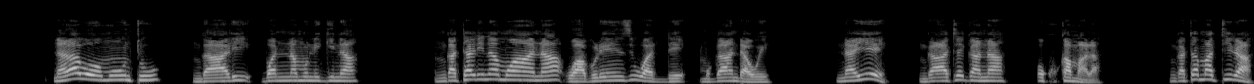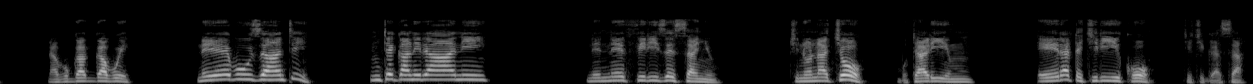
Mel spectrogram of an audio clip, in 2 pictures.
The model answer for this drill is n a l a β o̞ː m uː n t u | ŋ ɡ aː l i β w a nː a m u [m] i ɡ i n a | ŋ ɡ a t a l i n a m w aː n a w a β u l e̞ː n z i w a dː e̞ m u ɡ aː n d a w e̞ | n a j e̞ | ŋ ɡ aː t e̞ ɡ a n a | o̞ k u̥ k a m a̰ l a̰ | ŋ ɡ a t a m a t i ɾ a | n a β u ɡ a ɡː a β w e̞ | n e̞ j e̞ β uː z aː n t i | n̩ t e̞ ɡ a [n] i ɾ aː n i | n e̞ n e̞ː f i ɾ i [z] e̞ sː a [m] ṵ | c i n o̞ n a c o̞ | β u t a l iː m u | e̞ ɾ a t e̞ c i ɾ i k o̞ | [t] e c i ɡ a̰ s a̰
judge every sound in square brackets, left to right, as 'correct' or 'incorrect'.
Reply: incorrect: n, correct, correct, incorrect: ɲ, incorrect: c

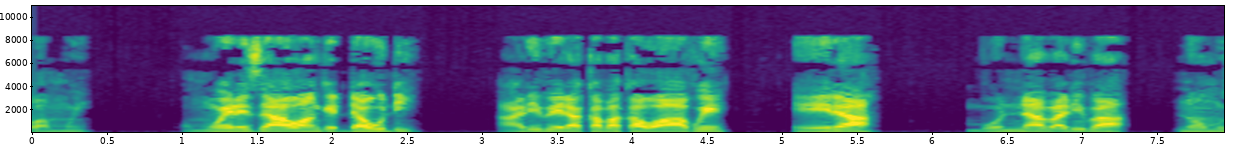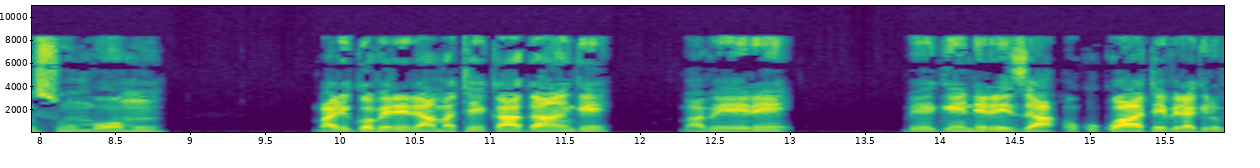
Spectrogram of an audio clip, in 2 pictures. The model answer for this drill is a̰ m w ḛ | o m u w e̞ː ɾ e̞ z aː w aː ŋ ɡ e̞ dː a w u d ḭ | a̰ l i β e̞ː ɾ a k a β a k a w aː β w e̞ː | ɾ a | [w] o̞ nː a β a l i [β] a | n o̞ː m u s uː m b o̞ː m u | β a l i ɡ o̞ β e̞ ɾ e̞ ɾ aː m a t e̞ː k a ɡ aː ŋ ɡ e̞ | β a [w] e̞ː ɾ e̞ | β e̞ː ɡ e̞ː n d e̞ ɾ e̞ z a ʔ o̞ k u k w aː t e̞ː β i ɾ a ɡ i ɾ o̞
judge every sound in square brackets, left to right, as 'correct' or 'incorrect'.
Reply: incorrect: β, correct, incorrect: β

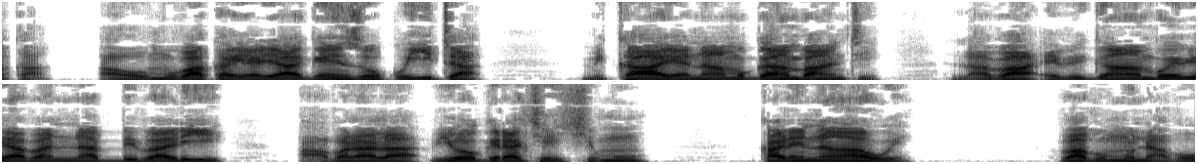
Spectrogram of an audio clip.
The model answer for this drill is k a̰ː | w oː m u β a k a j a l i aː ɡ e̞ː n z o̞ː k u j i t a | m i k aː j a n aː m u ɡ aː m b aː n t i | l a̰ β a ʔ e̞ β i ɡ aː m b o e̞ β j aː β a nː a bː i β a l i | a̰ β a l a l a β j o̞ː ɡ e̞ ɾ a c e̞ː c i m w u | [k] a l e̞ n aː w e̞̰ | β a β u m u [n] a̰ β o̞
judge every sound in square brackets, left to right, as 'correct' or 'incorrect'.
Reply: correct, correct

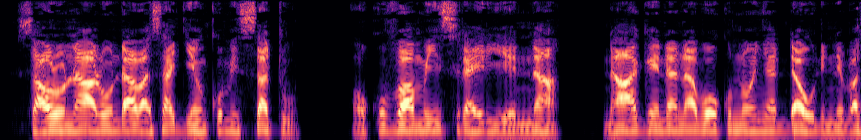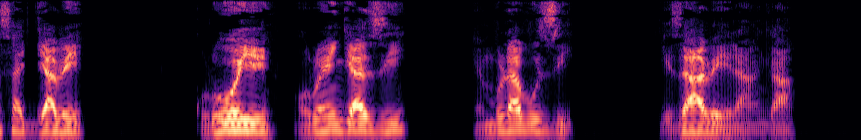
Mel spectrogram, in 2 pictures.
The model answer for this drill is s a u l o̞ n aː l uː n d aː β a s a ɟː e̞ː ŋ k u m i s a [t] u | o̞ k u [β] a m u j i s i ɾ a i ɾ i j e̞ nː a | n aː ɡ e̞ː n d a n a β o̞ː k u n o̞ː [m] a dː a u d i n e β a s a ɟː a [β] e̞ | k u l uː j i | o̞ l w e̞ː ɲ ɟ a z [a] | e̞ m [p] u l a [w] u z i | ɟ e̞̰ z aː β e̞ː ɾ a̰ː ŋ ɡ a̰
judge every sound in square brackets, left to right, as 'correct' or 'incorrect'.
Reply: correct, incorrect: v, incorrect: ɲ, correct, incorrect: i, incorrect: b, incorrect: β

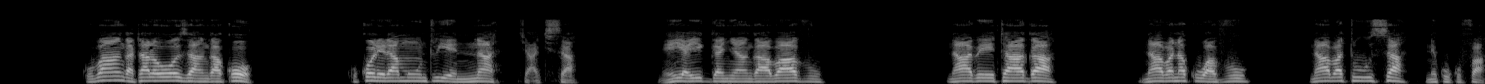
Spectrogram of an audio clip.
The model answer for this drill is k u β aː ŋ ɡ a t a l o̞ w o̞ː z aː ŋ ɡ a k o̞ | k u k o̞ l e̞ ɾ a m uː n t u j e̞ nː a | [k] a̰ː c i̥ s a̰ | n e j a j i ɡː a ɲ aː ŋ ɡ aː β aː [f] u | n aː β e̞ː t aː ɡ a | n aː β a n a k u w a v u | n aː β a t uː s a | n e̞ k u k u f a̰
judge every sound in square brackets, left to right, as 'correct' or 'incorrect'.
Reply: incorrect: c, incorrect: v

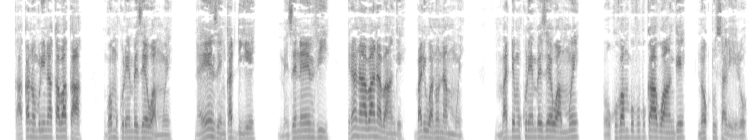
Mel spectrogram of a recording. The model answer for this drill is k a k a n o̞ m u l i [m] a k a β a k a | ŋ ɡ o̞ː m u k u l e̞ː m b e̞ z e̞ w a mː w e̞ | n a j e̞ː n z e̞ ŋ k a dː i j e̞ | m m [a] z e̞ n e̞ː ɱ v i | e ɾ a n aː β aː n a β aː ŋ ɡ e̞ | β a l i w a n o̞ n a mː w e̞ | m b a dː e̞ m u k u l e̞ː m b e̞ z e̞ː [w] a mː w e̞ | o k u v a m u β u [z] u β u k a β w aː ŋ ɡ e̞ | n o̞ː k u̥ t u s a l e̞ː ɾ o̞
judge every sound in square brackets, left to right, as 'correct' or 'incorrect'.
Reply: incorrect: n, incorrect: e, correct, incorrect: v

